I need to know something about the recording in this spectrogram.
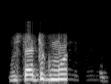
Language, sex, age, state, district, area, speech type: Kashmiri, male, 45-60, Jammu and Kashmir, Srinagar, urban, conversation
